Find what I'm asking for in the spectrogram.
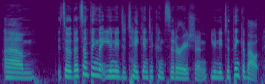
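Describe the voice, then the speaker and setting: A woman giving a slow, patient presentation to students, checking they understand as she goes. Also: mid-range voice, no echo. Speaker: international student services director. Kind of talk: slow, simple presentation for English learners.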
